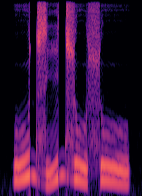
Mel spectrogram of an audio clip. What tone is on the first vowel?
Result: rising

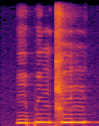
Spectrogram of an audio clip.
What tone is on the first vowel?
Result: rising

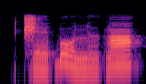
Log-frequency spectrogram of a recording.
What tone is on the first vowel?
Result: low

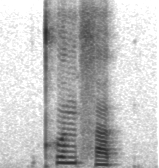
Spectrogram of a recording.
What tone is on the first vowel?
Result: high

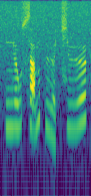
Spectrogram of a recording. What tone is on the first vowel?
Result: rising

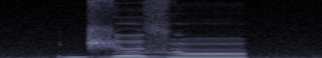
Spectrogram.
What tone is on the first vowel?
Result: high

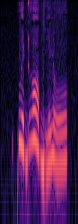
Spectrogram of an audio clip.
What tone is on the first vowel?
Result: falling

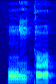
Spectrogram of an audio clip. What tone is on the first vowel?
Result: high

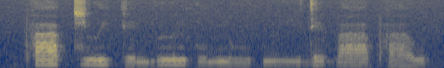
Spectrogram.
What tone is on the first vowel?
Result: rising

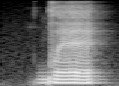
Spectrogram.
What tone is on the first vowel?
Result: low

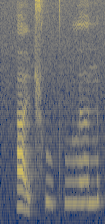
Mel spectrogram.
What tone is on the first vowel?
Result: low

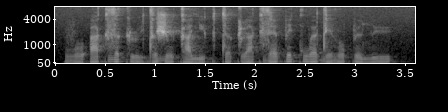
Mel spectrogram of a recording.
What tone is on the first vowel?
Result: low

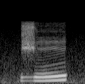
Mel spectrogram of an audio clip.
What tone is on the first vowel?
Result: rising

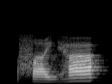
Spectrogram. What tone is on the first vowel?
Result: low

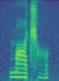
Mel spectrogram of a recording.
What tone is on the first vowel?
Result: low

